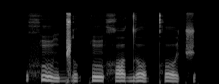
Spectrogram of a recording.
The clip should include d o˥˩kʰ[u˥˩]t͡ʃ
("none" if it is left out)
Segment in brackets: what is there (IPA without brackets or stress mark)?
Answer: o˥˩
